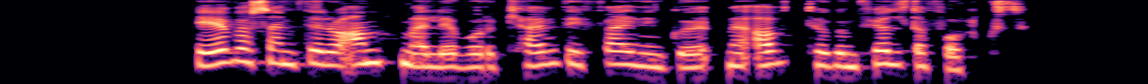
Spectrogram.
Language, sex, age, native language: Icelandic, female, 30-39, Icelandic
